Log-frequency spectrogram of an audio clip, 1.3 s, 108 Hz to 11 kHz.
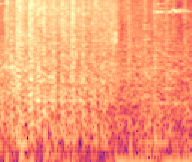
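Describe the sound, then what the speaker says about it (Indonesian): Heavy gunfire in a battlefield firefight from the Korean War film 71: Into the Fire, a dense loud burst of overlapping rapid shots with a low rumbling tail. "Dan baku tembak pun terjadi."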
